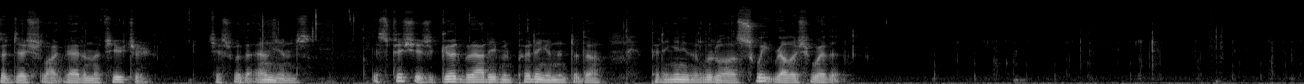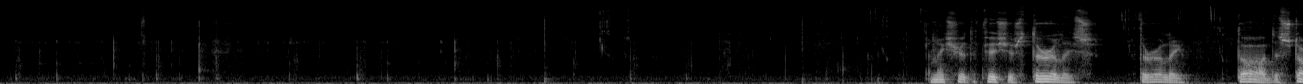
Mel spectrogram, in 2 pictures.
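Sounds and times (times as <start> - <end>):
chewing and mouth noises: 8.5 - 22.4, 24.2 - 25.4.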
